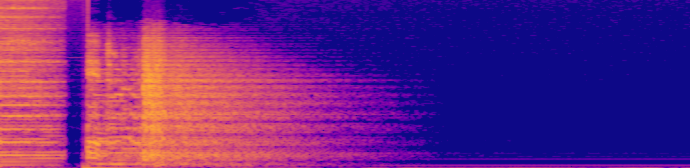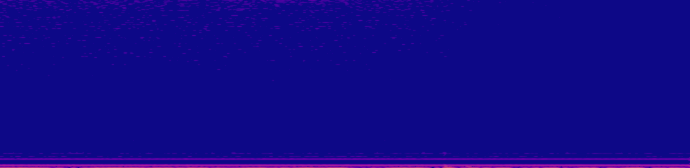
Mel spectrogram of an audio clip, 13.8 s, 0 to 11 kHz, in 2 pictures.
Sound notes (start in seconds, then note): 4.3 silence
